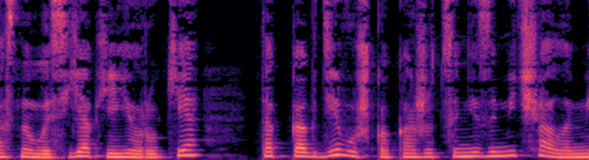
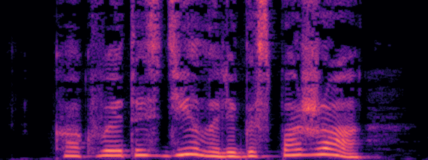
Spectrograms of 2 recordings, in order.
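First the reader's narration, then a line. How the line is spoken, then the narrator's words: Breathless exhale. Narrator (Russian): выдохнула она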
